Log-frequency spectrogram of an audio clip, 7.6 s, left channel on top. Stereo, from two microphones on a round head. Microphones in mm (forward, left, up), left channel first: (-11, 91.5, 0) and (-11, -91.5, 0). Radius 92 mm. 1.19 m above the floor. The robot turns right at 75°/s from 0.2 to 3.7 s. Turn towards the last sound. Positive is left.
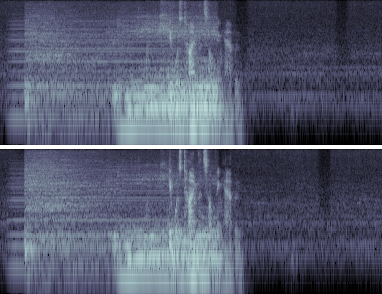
turn(degrees=-35)  # may be behind; listen again after turning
